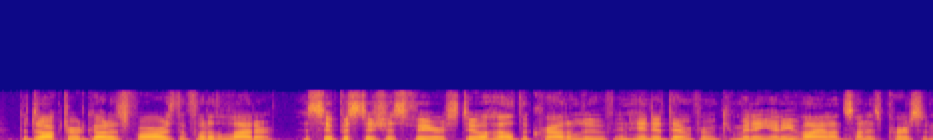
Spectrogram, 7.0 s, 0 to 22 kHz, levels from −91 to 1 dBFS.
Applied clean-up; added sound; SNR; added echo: none; none; none; none.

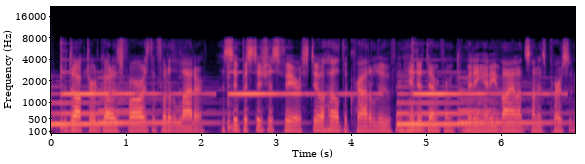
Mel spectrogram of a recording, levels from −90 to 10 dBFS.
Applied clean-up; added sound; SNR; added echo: none; Piano + Acoustic guitar; 0 dB; none.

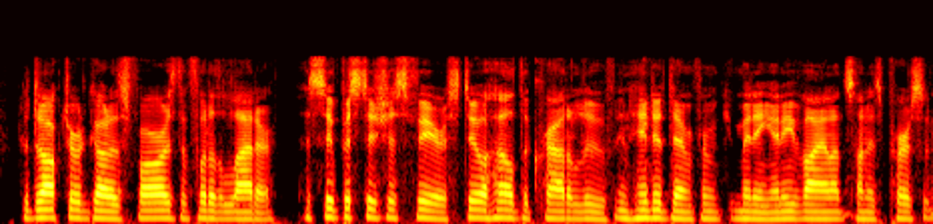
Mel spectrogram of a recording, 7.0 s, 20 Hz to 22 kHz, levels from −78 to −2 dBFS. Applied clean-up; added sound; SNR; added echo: neural mask model Resemble Enhance denoiser.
